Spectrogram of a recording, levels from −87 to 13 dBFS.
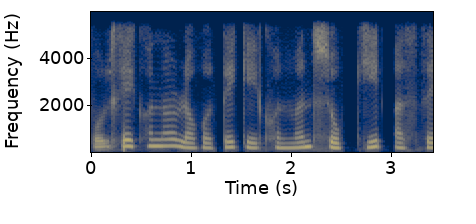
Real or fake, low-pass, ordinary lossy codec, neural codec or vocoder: fake; 5.4 kHz; none; codec, 24 kHz, 0.9 kbps, WavTokenizer, large speech release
